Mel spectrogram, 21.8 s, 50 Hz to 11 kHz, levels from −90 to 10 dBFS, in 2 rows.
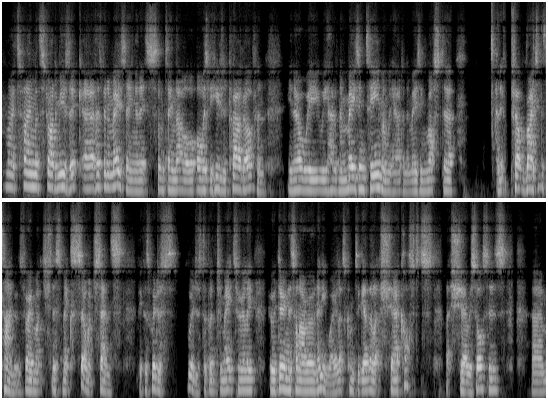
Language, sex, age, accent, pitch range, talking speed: English, male, 20-39, British, 130-155 Hz, 215 wpm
